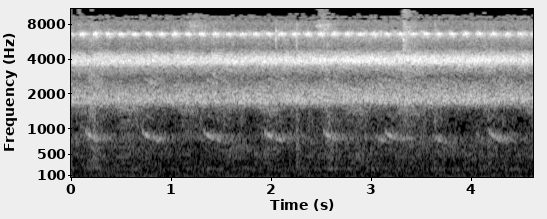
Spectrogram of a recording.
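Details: Crickets at night: a steady, dense high-pitched trill rings on without pause, layered in several shrill bands, while a lower short peeping note repeats about every half second underneath.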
